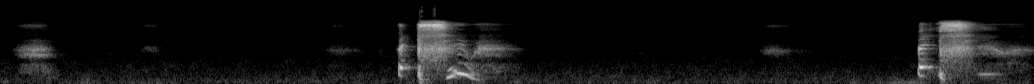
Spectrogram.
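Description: Two loud, explosive sneezes, each preceded by a brief inward breath; ordinary sneezing.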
